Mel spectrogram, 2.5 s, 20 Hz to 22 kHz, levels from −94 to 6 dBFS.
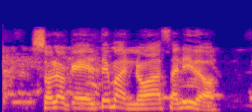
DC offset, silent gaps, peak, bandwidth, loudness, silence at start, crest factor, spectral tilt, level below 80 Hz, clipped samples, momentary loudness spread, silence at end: under 0.1%; none; -2 dBFS; 8.4 kHz; -14 LUFS; 0 s; 12 dB; -3 dB/octave; -60 dBFS; under 0.1%; 5 LU; 0 s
